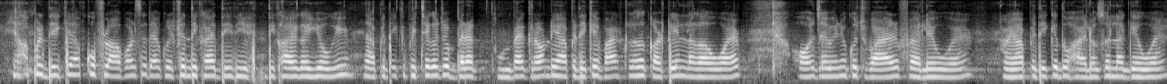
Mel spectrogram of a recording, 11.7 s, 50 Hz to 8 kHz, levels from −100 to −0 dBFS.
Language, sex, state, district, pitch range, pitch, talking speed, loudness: Hindi, female, Bihar, Bhagalpur, 240-265 Hz, 250 Hz, 255 wpm, -16 LUFS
